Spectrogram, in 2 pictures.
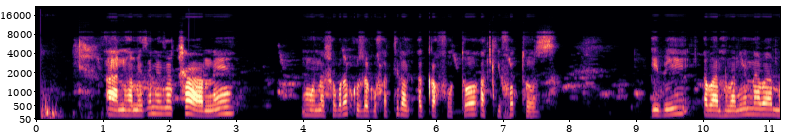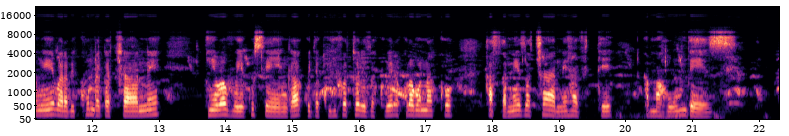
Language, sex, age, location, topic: Kinyarwanda, female, 25-35, Musanze, agriculture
